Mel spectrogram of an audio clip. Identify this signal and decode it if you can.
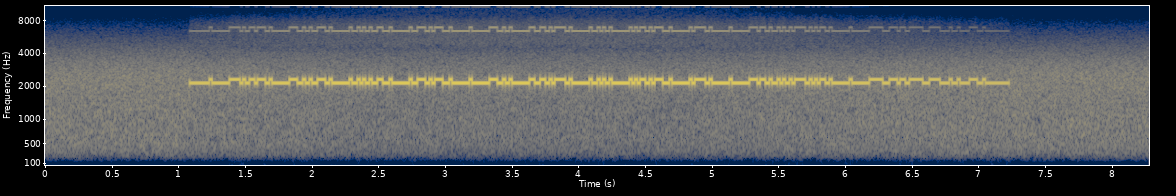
RTTY (50 baud, 170 Hz shift), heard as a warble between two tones, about 2250 Hz centre, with radio static and fading. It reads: NAJWAZNIEJSZE JEST TO,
